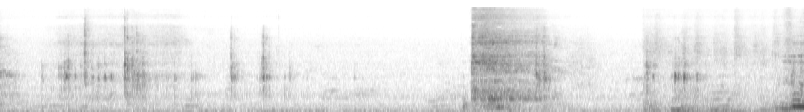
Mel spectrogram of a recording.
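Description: Faint clicks and clinks of an adjustable dumbbell during a shoulder external-rotation set, with one breathy exhale a little past halfway.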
